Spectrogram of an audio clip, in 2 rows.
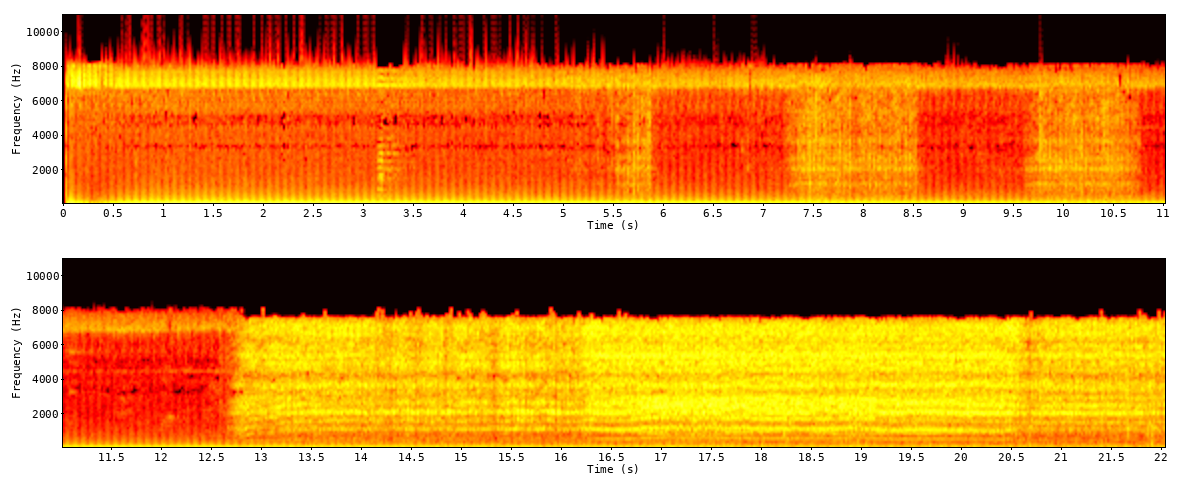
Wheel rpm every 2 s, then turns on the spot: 0, 0, 0, 10, 20, 10, 60, 140, 140, 130, 130.
6-12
